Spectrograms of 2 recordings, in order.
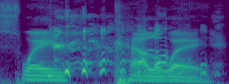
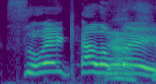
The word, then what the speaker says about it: Sway Calloway: How do you pronounce your name? – It's Sway Calloway. – Sway Calloway.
